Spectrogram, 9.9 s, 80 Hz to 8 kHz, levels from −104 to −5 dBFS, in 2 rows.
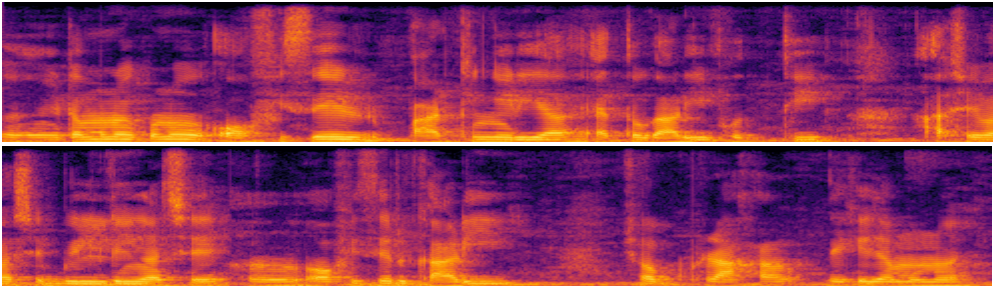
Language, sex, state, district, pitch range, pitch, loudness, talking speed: Bengali, male, West Bengal, Kolkata, 115-125 Hz, 120 Hz, -22 LUFS, 145 wpm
